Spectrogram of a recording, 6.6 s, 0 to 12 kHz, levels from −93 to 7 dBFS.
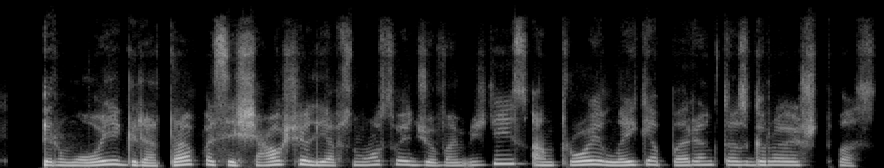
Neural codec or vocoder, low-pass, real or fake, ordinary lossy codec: none; 10.8 kHz; real; Opus, 32 kbps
